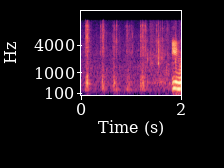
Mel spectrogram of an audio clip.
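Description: Faint, irregular light taps and scrapes of a red marking pen and a clear plastic quilting ruler being handled on fabric over a cutting mat, about half a dozen small clicks.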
